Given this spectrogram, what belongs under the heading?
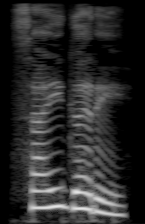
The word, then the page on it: ಸೈಗರೆ: saigare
